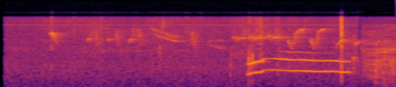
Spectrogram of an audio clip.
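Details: Simba, a male Siamese cat kept on a leash, meeting another cat named Leo: one steady, drawn-out harmonic meow lasting about a second, with faint bird chirps and outdoor noise around it.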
